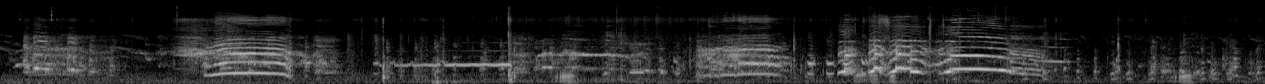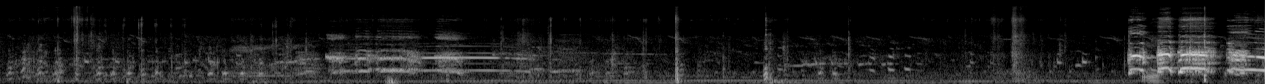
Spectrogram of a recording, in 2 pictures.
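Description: Chickens clucking and crowing, several separate calls, a few seconds apart, with quieter stretches between.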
